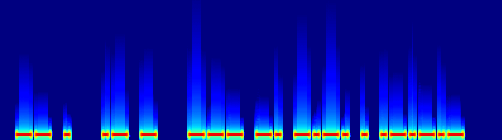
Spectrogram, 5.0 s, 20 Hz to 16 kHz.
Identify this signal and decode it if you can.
Morse code, heard as a keyed tone, about 25 wpm, 700 Hz. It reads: ME AT ONCE.
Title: Sentences from Top 1000 Words - Review Part 6 - 25wpm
